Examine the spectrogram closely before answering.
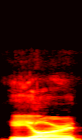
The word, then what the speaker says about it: artery: and 69 is called a-r-t-e-r-y and it's our artery and the pronunciation is the stresses on the first syllable and it's ah and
